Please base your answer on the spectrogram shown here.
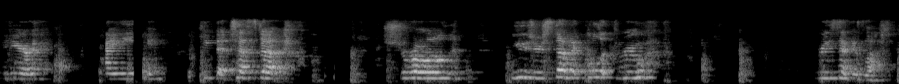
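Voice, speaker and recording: Female gym coach, bright, forceful voice, leading circuits from off mic in a very echoey room. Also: high voice, fairly even intonation, slow pace, pauses often. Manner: gym coach cueing and encouraging. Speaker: fitness instructor leading a circuit workout. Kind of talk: live workout class coaching. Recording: echoey room, distant mic, faint noise.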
